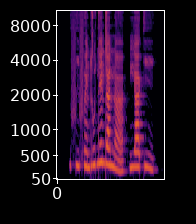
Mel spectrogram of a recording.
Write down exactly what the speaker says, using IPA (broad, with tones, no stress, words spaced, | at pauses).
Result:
fi˧fɛ̃˧ du˦ dɛ̃˦da˧nã˨ | ja˦ki˦˨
